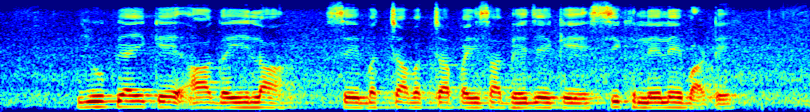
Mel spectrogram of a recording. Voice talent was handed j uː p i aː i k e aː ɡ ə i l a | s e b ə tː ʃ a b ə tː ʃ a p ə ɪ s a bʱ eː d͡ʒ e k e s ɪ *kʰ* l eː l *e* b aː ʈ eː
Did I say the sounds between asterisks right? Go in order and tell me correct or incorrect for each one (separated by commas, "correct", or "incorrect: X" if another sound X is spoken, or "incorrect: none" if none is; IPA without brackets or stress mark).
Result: correct, correct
